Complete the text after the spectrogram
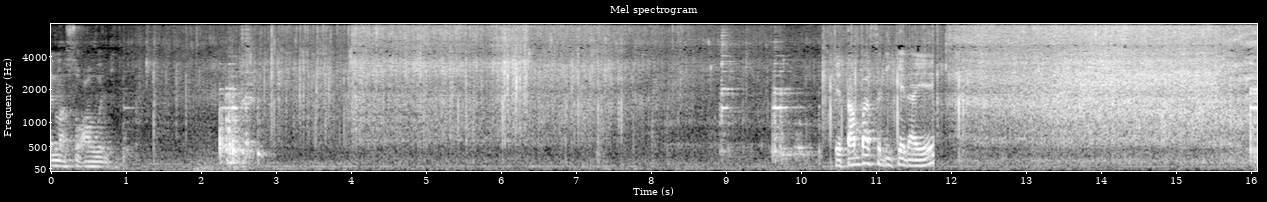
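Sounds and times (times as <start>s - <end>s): food sizzling in hot oil: 0.8s - 16.0s.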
